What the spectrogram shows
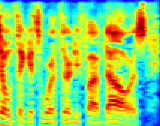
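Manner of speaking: normal talking voice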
